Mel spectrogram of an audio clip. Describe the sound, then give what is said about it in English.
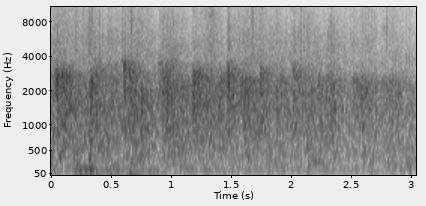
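An audience claps steadily for the women speakers of a panel for about three seconds, a dense, even wash of many hands with no voices rising above it. “I think they deserve a great round of applause.”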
